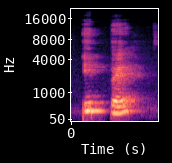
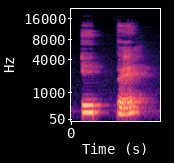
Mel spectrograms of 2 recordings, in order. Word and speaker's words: épais: L'adjectif épais, épais. The singular, you don't pronounce the S. Plural, there would also be an S. Singular and plural, there is an S, always.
